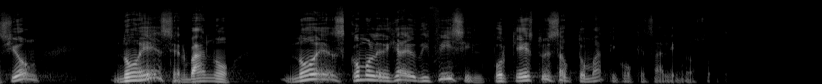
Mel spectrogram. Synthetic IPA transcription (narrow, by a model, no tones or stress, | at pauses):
sjo̞n | noesḛɾmano | noesko̞mo̞leðixe̞ɾajoðifisḭlpo̞ɾke̞est̪o̞e̞sawt̪o̞mat̪iko̞ke̞̥sa̰lḛŋno̞̰sot̪ɾos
